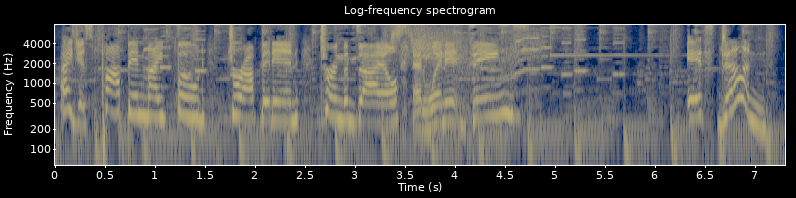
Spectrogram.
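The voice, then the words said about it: Brooklyn accent. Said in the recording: “one of the Star Wars characters has a Brooklyn accent”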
